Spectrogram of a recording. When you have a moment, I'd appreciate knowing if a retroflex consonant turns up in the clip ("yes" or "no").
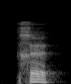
no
